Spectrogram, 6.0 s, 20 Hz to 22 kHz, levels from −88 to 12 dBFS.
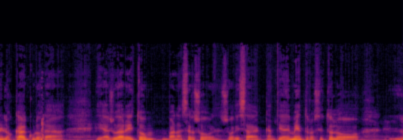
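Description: Damaged data in the compressed stream hits at 0.59 to 0.67 s. The decoder misreads corrupted frames, loses sync, and a brief glitch results.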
